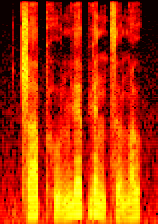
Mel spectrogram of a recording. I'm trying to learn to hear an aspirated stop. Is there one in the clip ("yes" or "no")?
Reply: yes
